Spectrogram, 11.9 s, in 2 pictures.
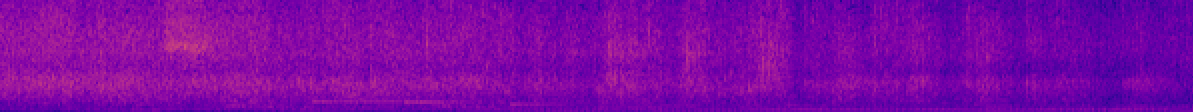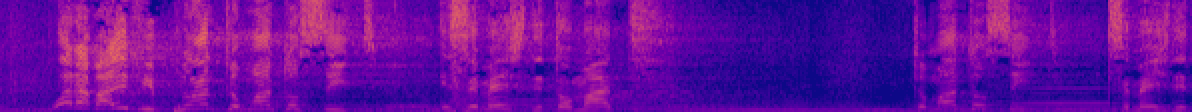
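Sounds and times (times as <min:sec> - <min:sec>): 
audience clapping: 0:00.0 - 0:06.7
speech: 0:06.6 - 0:09.4, 0:10.5 - 0:11.9.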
